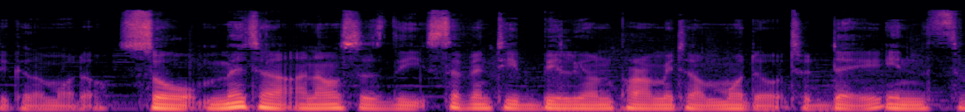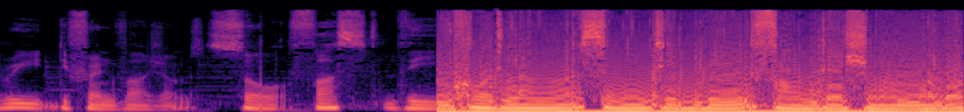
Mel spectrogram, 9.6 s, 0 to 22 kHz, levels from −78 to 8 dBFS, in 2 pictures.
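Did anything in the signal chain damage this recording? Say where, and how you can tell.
Yes. From 7.02 s to the end at 9.65 s the audio turns harshly buzzy, the mark of a stuck bit, likely a failed converter data line. A high bit, worth roughly -5 dBFS, shifts values in large square steps, filling the spectrogram with broadband hash, even in pauses.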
